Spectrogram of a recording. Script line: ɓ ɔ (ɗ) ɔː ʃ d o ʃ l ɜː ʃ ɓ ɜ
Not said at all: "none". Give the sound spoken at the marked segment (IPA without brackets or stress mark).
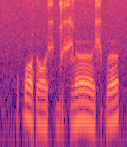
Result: ɗ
